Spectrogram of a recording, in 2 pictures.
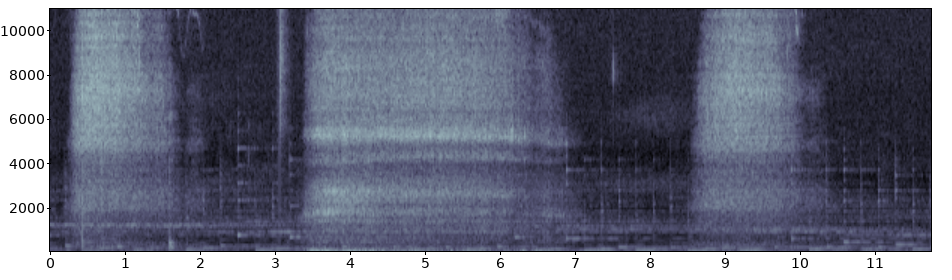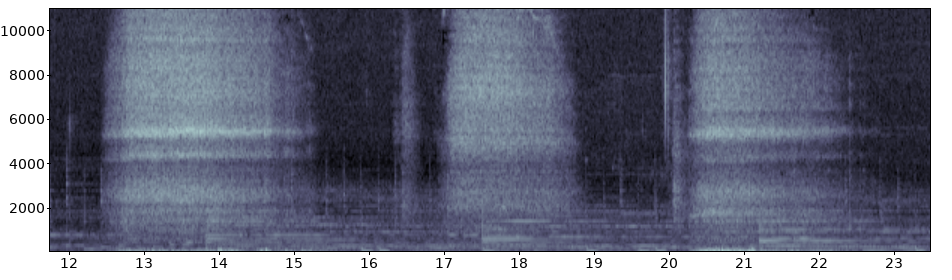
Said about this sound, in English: inhaling through our nose and exhaling through our mouths. Let's start right now and let's feel how we start grounding through our breath.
